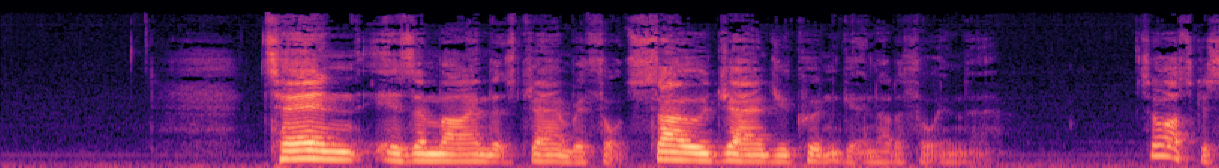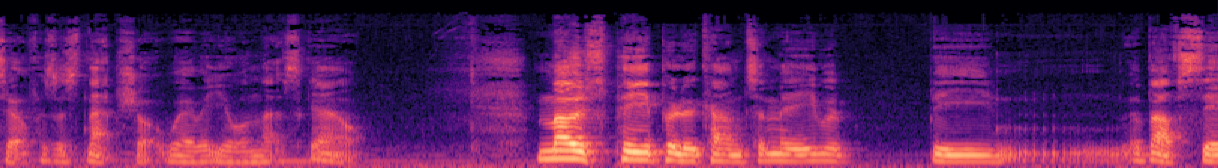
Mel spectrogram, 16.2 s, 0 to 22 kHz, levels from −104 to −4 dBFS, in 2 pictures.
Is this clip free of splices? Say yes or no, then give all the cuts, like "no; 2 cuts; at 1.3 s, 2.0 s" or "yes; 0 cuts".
yes; 0 cuts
